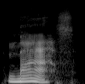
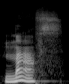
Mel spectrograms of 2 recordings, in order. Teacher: in American English there is no s at the end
